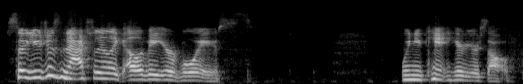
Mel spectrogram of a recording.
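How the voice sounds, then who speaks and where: A woman co-hosting a podcast, chatting and reading stories aloud in an animated way with chatty asides. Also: mid-range voice, moderate pace. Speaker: podcast co-host.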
